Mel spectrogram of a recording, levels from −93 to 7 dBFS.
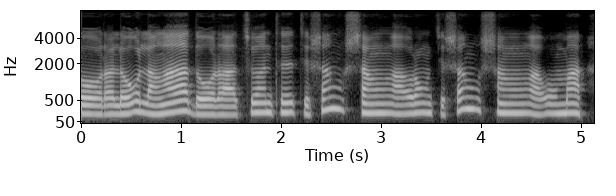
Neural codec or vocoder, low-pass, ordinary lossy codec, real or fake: codec, 16 kHz, 0.9 kbps, LongCat-Audio-Codec; none; none; fake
